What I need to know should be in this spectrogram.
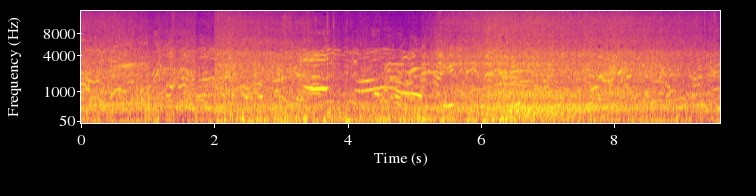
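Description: Small waves wash and break onto the shore.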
